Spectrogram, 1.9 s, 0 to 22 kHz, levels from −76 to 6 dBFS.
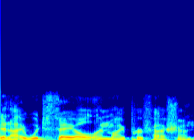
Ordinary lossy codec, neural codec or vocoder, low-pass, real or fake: Opus, 24 kbps; none; 7.2 kHz; real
